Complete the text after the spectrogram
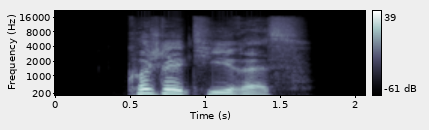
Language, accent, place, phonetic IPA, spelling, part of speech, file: German, Germany, Berlin, [ˈkʊʃl̩ˌtiːʁəs], Kuscheltieres, noun, De-Kuscheltieres.ogg
- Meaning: genitive singular of Kuscheltier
